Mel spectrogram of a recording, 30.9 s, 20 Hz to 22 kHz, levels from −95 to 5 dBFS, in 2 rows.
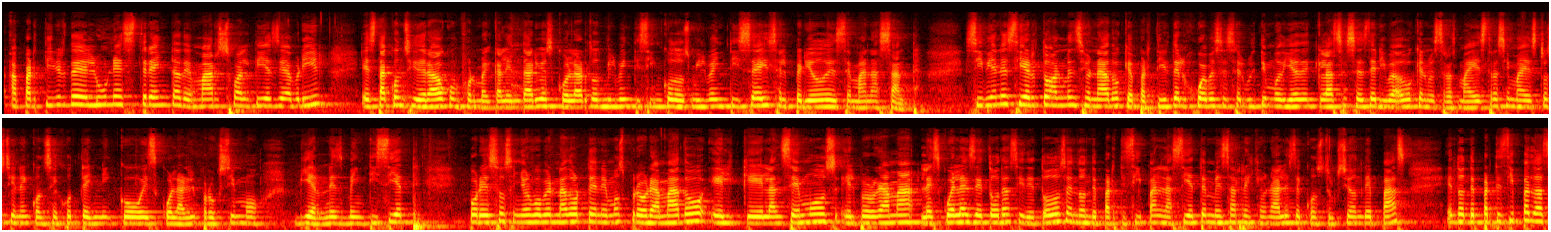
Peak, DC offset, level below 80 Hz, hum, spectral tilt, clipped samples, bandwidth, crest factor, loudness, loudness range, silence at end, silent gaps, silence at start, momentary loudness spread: -6 dBFS; under 0.1%; -42 dBFS; none; -5 dB/octave; under 0.1%; 15.5 kHz; 18 dB; -24 LUFS; 4 LU; 0 s; none; 0 s; 7 LU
